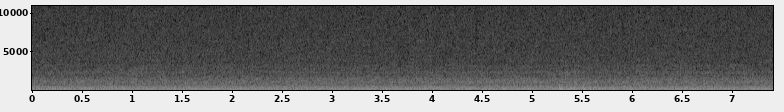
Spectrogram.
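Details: Dell Latitude D610 laptop: quiet steady fan hum with a few faint fixed tones; fan runs but laptop won't boot, cause unknown.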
